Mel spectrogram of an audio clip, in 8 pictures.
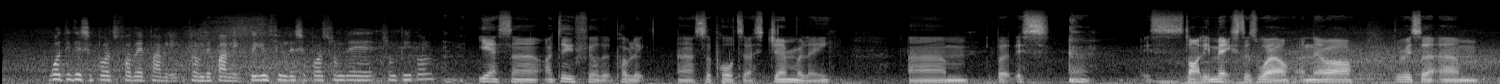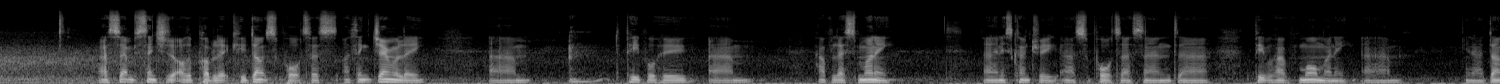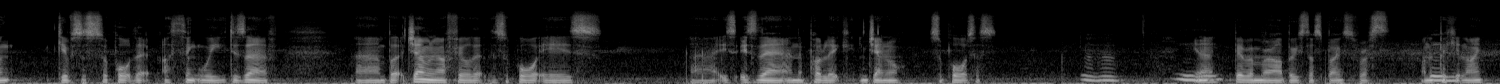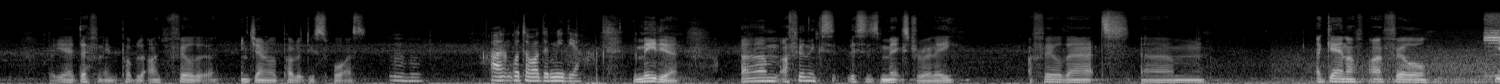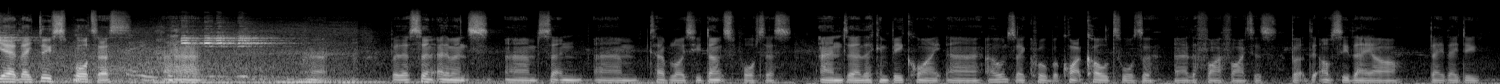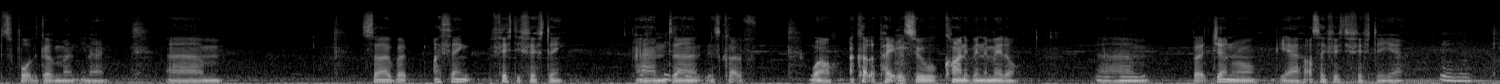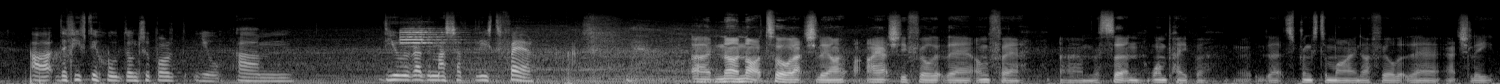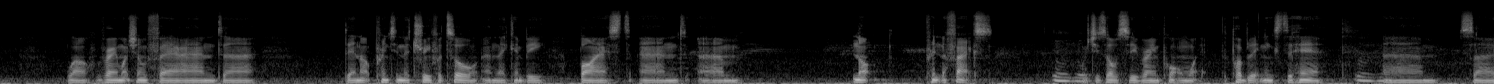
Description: fourth interview.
